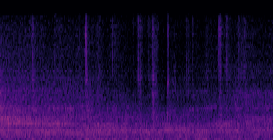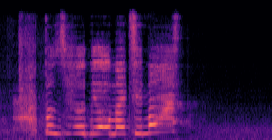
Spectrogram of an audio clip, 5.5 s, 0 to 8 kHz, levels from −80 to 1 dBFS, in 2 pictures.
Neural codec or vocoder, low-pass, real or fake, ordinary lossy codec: codec, 16 kHz, 0.8 kbps, ZipCodec; 7.2 kHz; fake; none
